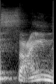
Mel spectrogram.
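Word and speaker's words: sine: सीन। भाई सीन नहीं है बेटा, अगर ऐसा बोला क्लास के अंदर तो तेरा सीन बनने का तैयारी कर रहा है तू। तो ये साइन है। क्या है? साइन।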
